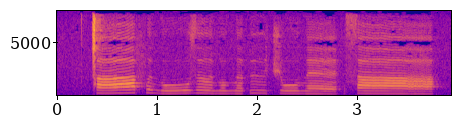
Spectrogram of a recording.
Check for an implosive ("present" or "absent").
absent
